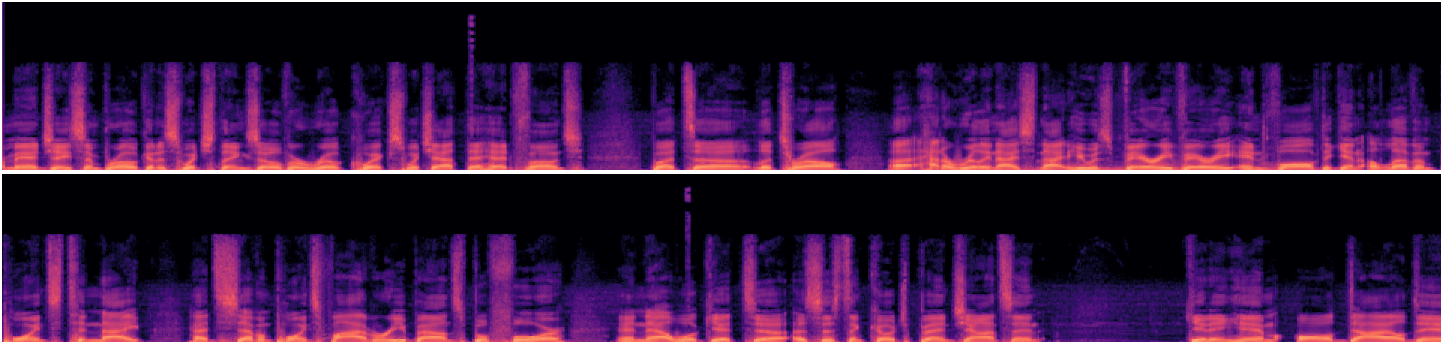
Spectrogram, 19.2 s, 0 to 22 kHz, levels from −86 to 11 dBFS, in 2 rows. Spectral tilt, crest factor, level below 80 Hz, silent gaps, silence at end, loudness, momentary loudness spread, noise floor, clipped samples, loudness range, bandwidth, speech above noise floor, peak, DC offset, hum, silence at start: -5.5 dB/octave; 14 dB; -36 dBFS; none; 0 s; -15 LUFS; 4 LU; -55 dBFS; under 0.1%; 2 LU; 14 kHz; 41 dB; 0 dBFS; under 0.1%; none; 0 s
